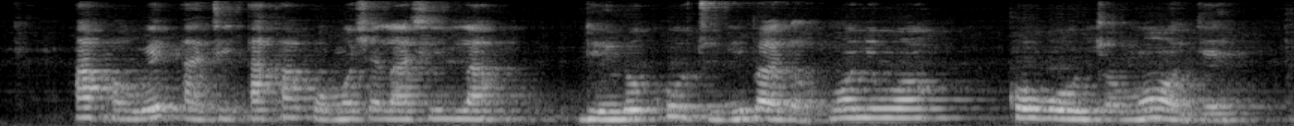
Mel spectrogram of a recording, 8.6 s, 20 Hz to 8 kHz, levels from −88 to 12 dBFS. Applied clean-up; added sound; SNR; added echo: neural separator model SepFormer DNS4.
